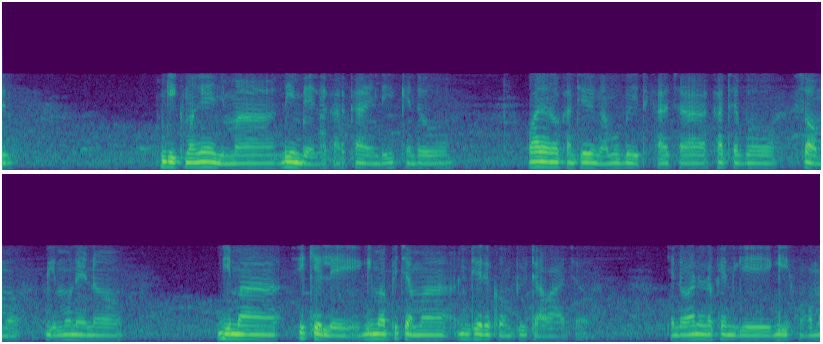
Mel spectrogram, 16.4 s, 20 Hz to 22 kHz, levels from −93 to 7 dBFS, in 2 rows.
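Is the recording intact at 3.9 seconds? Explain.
No. At 3.9 seconds, as throughout, the speech passes through a Bluetooth CVSD headset codec, consistent with a 64 kbps link. One-bit up/down steps with adaptive size leave plainly audible scratchy sibilants and granular hiss. A spectrogram shows a hard ceiling near 3.8 kHz above a grainy noise floor.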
